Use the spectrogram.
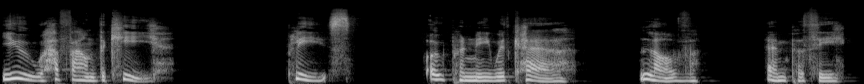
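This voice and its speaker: A woman's voice: on the low side, very slow, long pauses. A woman playing a devoted, playful, possessive British lover in an audio drama, speaking tenderly. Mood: tender, earnest.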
